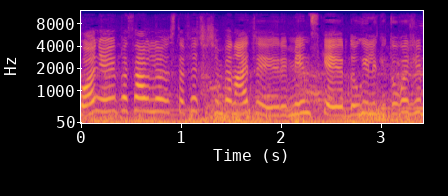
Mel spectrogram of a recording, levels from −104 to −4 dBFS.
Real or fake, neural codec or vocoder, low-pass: real; none; 10.8 kHz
